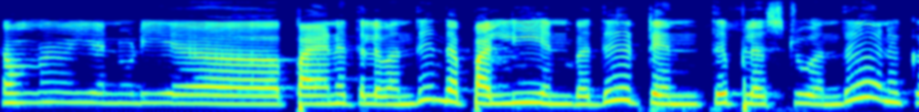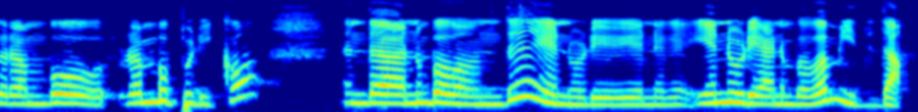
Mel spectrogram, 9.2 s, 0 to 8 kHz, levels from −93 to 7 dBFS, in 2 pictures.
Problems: none marked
